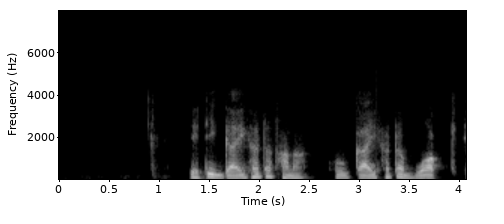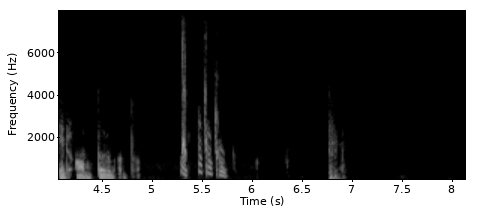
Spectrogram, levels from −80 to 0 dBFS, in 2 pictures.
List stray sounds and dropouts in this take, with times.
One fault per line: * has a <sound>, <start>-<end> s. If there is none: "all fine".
* has a chirp, 5.3-5.9 s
